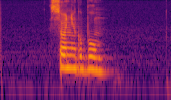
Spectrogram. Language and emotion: Russian, neutral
